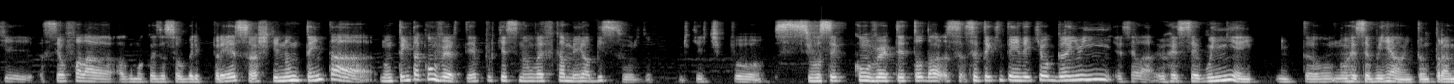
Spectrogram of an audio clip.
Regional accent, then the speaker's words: Brazil; now in Japan; eu sou Yonsei, sou quarta geração, então, ou seja, eu sou brasileiro.

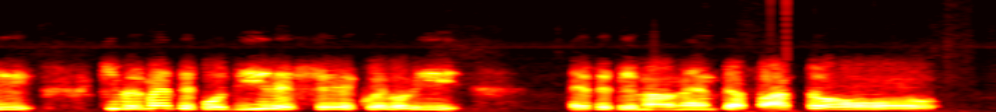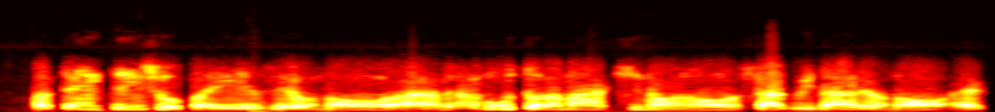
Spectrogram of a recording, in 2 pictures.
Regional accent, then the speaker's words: Serbia; Italian is a second language; now in Italy; Sono serbo.

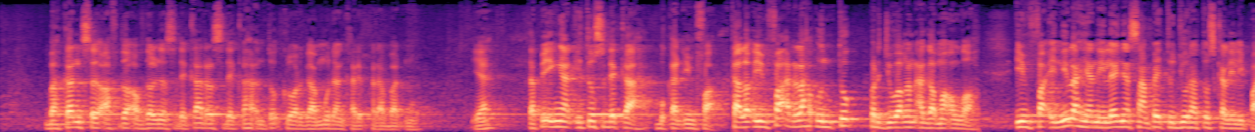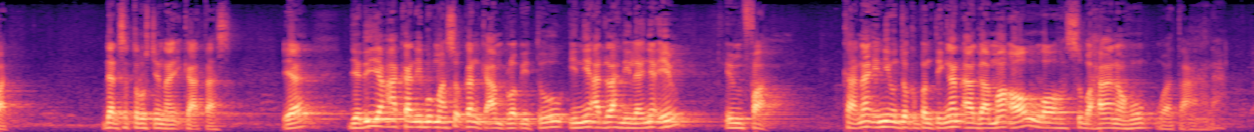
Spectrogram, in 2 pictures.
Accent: Pariaman, West Sumatra, Indonesia; Saya asli orang Pariaman. Ya. Lahir di Pariaman.

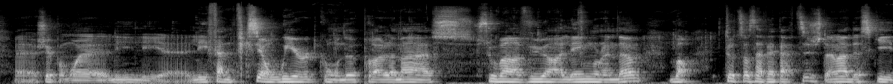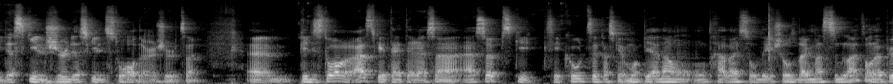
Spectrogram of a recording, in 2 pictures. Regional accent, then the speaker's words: Laval, Quebec, Canada; moi, j'ai grandi à Laval, oui, je l'avoue, je l'assume. J'ai grandi à Laval, en proche de Montréal

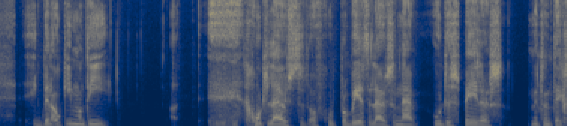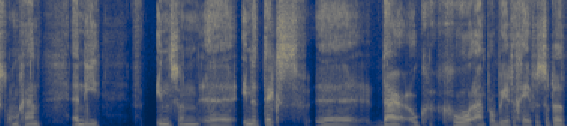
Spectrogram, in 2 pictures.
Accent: Amsterdam, North Holland, Netherlands; En ik ging dan met mijn moeder twee keer per week naar de openbare bibliotheek bij ons in Nieuw-West, in Slotermeer, in Amsterdam.

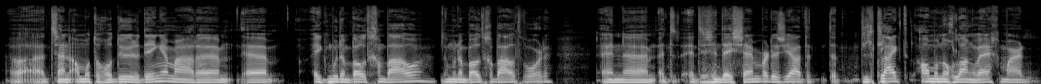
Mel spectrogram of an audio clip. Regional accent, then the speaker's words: Netherlands; En laten zien dat wij als Nederlanders zijnde echt wel wat kunnen.

